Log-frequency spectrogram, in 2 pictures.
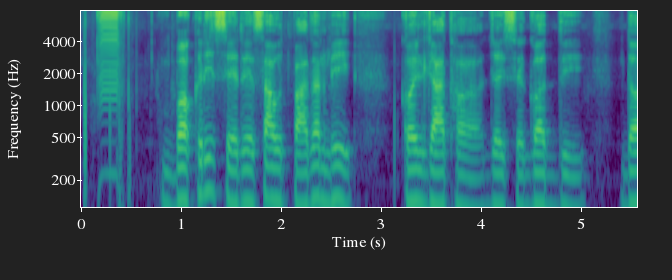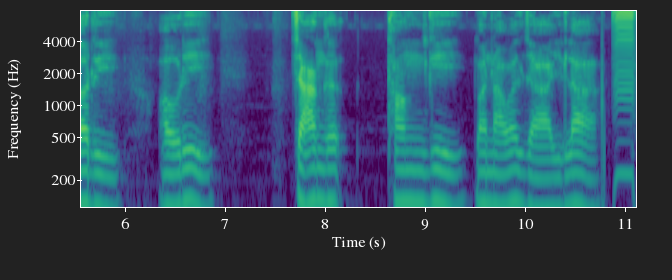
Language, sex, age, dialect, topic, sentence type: Bhojpuri, male, 60-100, Northern, agriculture, statement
